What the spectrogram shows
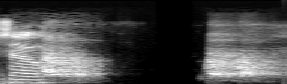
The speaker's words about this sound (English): Sorry about my dog.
